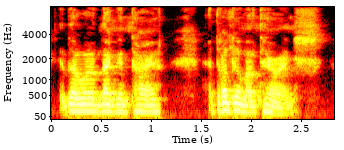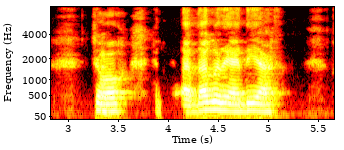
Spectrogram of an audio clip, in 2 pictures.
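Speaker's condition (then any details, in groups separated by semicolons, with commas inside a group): Cerebral palsy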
